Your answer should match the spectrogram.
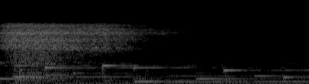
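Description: A deep inhalation during a guided breathing exercise for phobia, heard as a steady breathy hiss that fades over about two seconds above soft sustained background music.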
